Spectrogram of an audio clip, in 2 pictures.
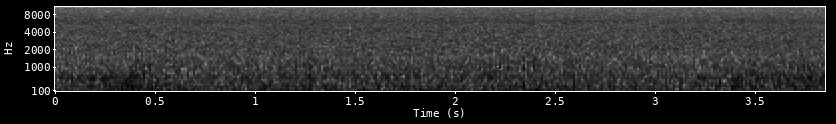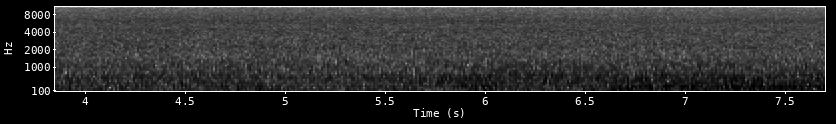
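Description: Steady rushing noise of wind and moving river water below a dam, with an unsteady low rumble.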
